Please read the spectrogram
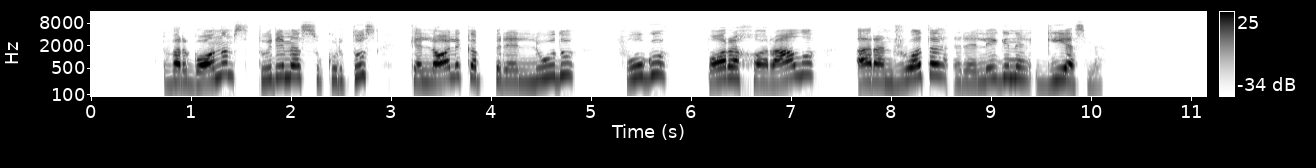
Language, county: Lithuanian, Vilnius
